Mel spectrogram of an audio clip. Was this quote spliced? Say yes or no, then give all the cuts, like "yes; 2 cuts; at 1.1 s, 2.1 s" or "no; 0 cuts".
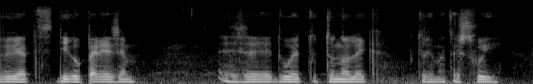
no; 0 cuts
